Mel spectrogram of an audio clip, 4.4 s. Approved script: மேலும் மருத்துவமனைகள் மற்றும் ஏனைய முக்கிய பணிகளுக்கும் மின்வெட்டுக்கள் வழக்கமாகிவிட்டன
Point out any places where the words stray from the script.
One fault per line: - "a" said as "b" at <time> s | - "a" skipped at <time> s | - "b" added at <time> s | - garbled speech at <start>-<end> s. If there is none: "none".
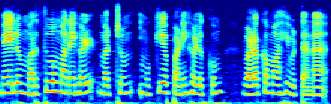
- "ஏனைய" skipped at 1.8 s
- "மின்வெட்டுக்கள்" skipped at 3.0 s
